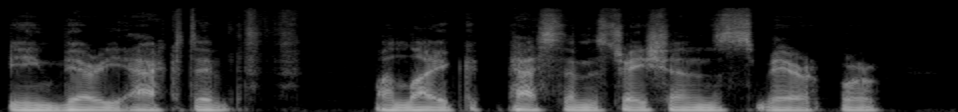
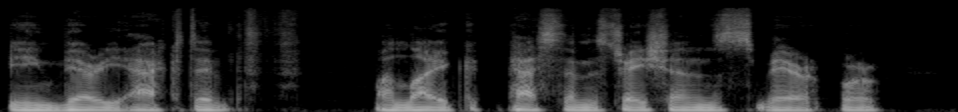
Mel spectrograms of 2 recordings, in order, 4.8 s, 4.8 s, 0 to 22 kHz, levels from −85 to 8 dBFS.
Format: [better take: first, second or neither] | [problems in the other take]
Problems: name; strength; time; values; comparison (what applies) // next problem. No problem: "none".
neither | none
